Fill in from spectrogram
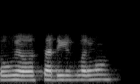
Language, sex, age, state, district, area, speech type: Odia, female, 45-60, Odisha, Sambalpur, rural, conversation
